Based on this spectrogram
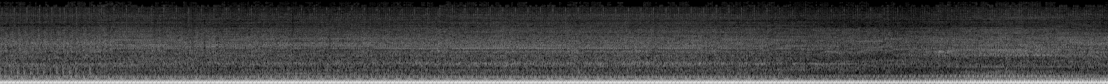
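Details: BMW E46 325xi that was knocking: steady idle with a quick, even tick-knock about four per second over the engine, seemingly not from the engine and not the power steering; worn alternator pulley.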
